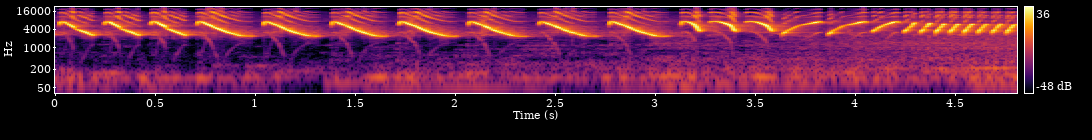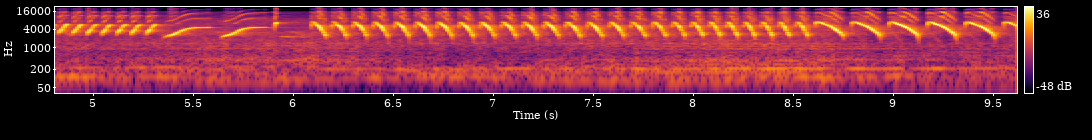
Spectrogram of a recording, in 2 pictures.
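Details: Canary singing a long song for song-training: rolling series of descending high notes, a shift into a very fast buzzy trill, then a return to spaced sweeps, with a low background rumble.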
